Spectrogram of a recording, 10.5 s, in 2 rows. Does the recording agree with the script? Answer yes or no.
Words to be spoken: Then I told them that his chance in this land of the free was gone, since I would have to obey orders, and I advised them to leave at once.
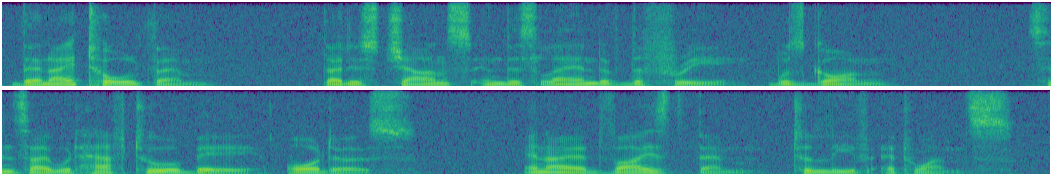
yes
